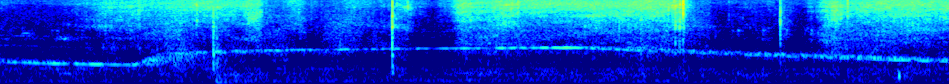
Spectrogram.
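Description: A faint, distant siren slowly rises and then falls in pitch, with a few soft clicks and knocks nearby.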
